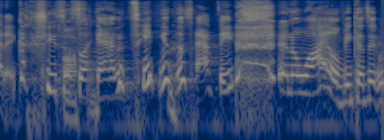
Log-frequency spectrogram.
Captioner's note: laughs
